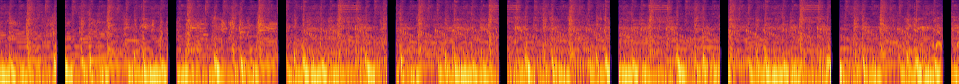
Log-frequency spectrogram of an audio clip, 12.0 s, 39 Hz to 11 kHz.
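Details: Loud, driving rock music in repeated bursts, cut by short silent gaps about every 1.4 seconds.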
